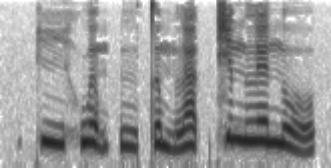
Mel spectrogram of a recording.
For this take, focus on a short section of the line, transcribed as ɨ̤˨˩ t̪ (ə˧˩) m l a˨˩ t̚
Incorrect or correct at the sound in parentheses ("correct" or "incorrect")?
correct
